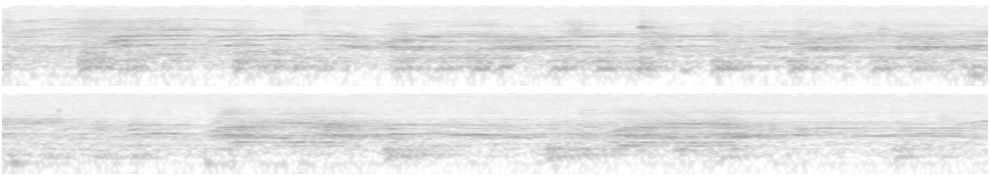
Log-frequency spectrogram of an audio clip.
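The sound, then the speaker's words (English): A large crowd of thousands of protesters gathered in support of journalists makes a dense, steady roar of many overlapping voices, with shouts and chant-like swells rising above the mass at a constant loud level for the whole stretch. “There was a huge crowd that came down. I'll play you a bit of that.”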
